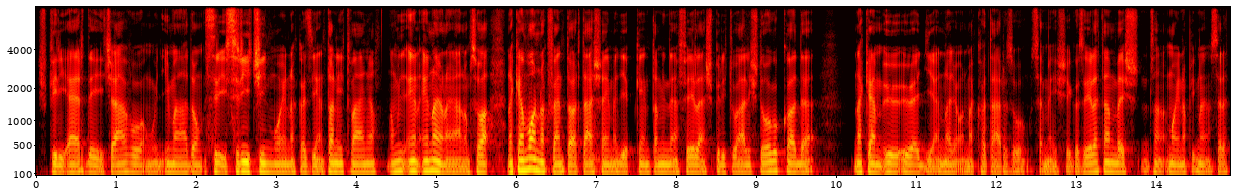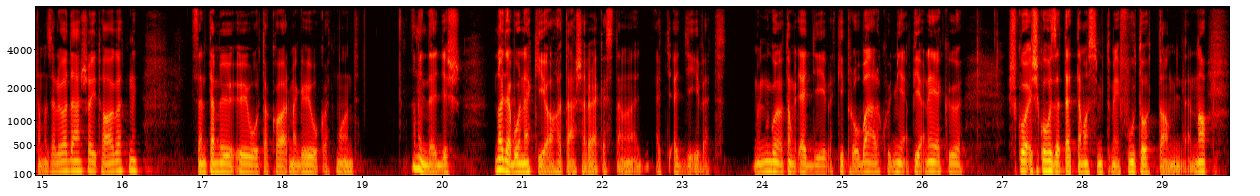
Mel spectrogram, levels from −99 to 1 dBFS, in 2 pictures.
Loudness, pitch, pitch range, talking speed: -38 LUFS, 110 Hz, 110-120 Hz, 170 wpm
